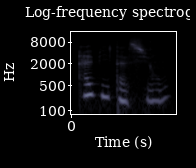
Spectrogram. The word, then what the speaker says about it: habitation: الحرف H في الفرنسية هو حرف صامت لا ينطق أبدا. habitation, handicap, haricot, bonheur, trahison, inhabituel.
